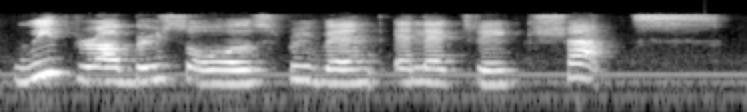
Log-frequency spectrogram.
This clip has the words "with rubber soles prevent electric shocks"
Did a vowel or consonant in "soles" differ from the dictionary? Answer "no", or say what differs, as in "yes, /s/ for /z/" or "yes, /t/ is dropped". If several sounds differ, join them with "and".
yes, /s/ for /z/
